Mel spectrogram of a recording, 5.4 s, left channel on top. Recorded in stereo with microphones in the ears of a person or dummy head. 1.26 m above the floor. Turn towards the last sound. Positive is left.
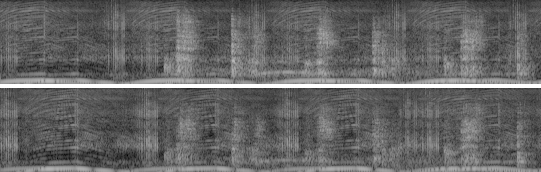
turn(degrees=-20)  # may be behind; listen again after turning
